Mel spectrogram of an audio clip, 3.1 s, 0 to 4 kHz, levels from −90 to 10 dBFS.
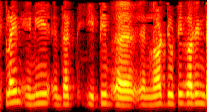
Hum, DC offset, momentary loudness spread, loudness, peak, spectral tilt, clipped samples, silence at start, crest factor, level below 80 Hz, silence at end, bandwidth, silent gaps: none; under 0.1%; 9 LU; -18 LUFS; 0 dBFS; -8.5 dB/octave; under 0.1%; 0 s; 18 dB; -80 dBFS; 0 s; 4 kHz; none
